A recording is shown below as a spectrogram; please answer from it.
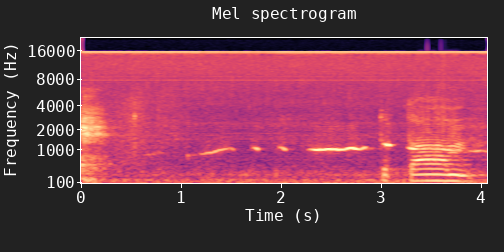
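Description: A person whistling a short, wavering tune in a few separate notes, cut off near the end by a brief voice.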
